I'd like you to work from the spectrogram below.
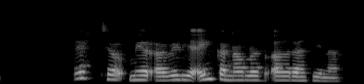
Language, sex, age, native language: Icelandic, female, 18-19, Icelandic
